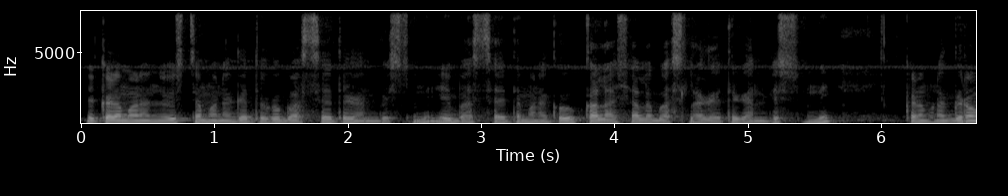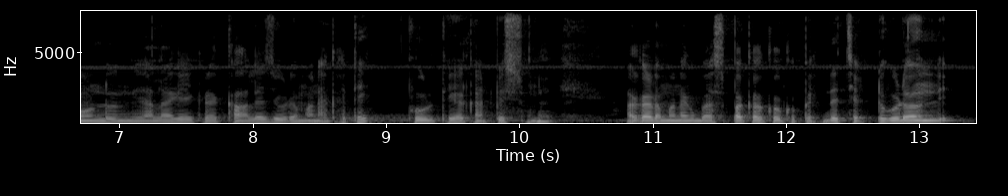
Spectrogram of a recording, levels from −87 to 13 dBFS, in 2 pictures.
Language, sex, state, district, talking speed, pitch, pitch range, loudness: Telugu, male, Telangana, Karimnagar, 175 wpm, 115 Hz, 110-125 Hz, -41 LUFS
